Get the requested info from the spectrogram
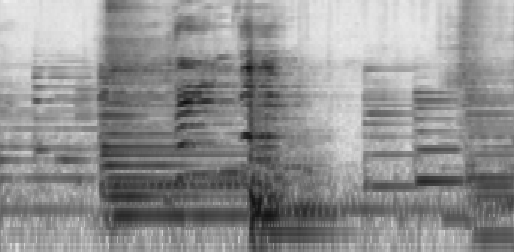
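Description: A piano-led live band with bass and drums playing a show tune, with strong chords struck about one and two seconds in. A woman's voice holds a note with vibrato in the middle.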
